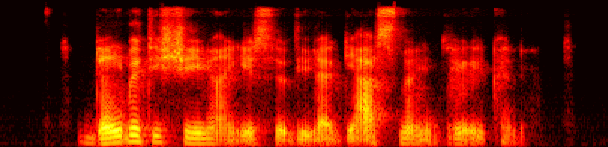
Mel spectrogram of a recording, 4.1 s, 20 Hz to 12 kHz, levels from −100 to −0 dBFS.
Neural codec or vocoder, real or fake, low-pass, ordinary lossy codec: autoencoder, 22.05 kHz, a latent of 192 numbers a frame, VITS, trained on one speaker; fake; 9.9 kHz; Opus, 32 kbps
